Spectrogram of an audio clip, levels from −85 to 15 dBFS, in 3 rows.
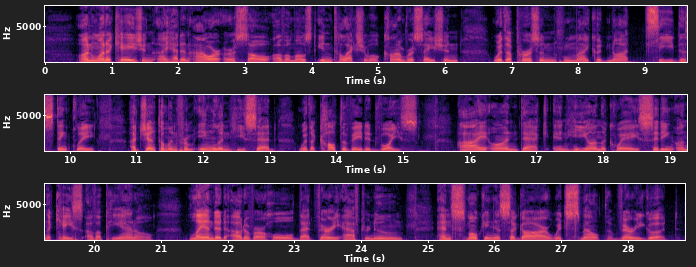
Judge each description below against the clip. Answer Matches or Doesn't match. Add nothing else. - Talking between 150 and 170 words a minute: Doesn't match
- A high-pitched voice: Doesn't match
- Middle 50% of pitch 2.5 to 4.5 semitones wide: Matches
